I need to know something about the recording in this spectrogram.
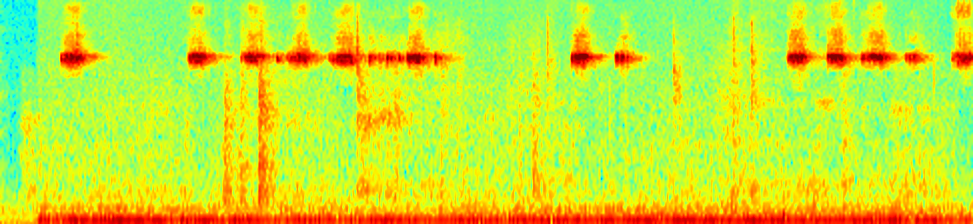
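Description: A cricket inside a radiator chirps in short, bright bursts on a Saturday night, repeating in irregular clusters with brief pauses, over a steady low hum. No one speaks.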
